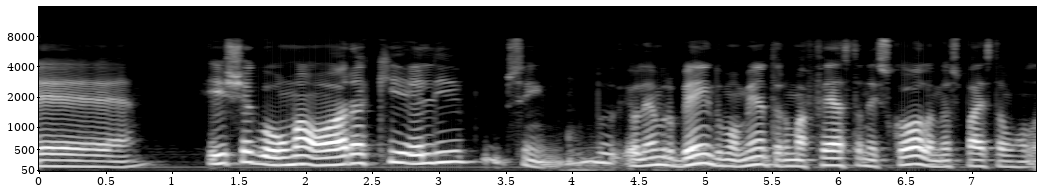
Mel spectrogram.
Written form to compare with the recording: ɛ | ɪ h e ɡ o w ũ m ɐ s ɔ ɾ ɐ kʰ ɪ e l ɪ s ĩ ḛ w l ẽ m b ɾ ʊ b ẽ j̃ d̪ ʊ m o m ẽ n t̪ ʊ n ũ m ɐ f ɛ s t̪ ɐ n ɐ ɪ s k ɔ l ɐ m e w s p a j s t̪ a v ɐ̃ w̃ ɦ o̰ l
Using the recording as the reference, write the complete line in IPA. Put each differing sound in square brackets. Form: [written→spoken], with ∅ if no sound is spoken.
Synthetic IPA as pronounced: ɛ | ɪ [h→ʃ] e ɡ o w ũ m ɐ [s→∅] ɔ ɾ ɐ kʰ ɪ e l ɪ s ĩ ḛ w l ẽ m b ɾ ʊ b ẽ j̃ d̪ ʊ m o m ẽ n t̪ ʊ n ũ m ɐ f ɛ s t̪ ɐ n ɐ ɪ s k ɔ l ɐ m e w s p a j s t̪ a v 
